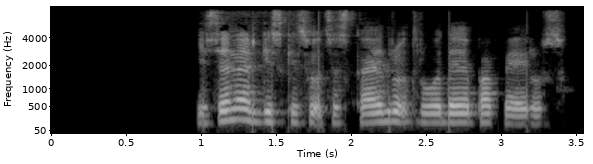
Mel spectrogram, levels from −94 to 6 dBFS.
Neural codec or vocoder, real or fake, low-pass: none; real; 7.2 kHz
